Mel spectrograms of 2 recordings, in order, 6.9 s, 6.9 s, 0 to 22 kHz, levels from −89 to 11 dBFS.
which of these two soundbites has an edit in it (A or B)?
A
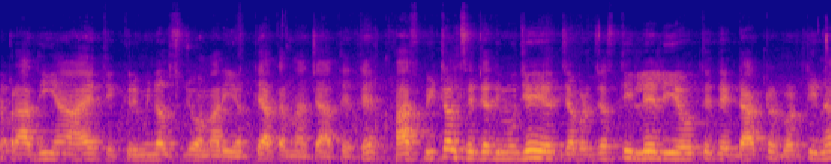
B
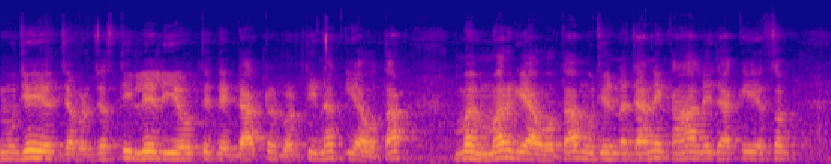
A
